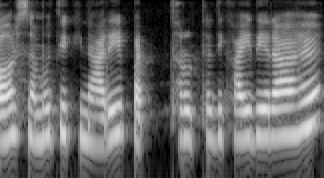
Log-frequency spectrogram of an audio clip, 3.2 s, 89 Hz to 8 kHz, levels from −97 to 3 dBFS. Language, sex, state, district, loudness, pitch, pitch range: Hindi, female, Haryana, Jhajjar, -17 LUFS, 250 Hz, 240-265 Hz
